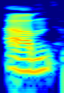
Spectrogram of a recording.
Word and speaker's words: Elam: So Elam, are you going to pronounce it Elam or something? – No, Elam is good. Yeah. – Elam.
